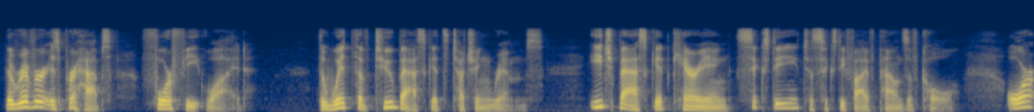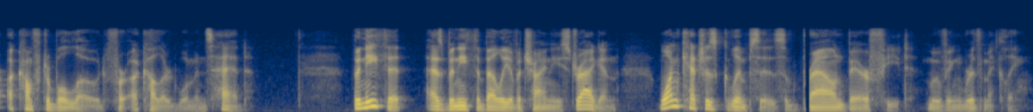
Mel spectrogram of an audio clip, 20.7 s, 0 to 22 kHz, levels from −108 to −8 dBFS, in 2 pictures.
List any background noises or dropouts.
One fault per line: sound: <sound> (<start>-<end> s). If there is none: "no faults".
sound: dropout (18.4-18.4 s)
